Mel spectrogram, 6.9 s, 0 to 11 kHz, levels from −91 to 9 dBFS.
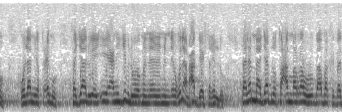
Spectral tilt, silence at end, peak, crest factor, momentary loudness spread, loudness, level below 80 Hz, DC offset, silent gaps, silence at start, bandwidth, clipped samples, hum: -7.5 dB/octave; 0 s; -8 dBFS; 12 dB; 8 LU; -20 LUFS; -64 dBFS; under 0.1%; none; 0 s; 10.5 kHz; under 0.1%; none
